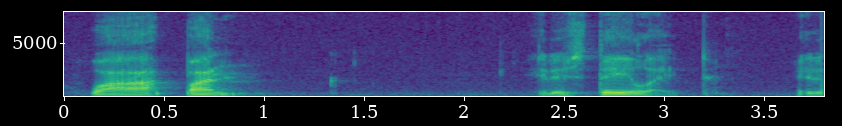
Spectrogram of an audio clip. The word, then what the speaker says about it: wāpan: partners right up above whoppin phonetically would say why bun it is day late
